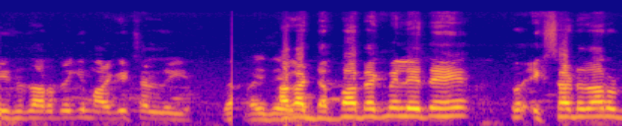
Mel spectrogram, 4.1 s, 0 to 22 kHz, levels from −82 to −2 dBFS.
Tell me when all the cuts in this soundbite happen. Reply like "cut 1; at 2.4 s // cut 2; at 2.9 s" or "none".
cut 1; at 1.4 s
